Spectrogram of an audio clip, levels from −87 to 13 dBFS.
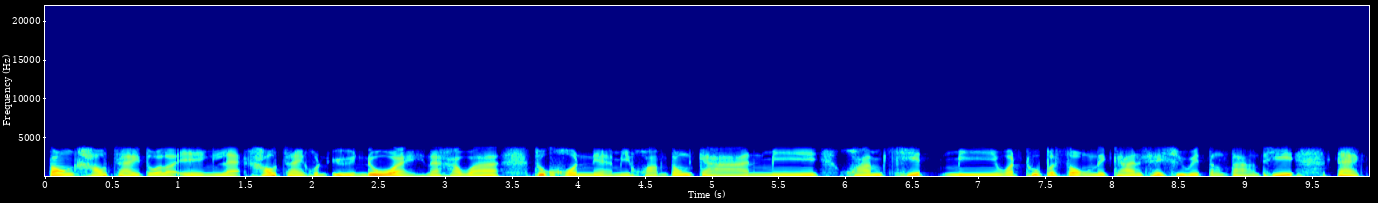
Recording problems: high frequencies cut off; severe; nothing above 3.5 kHz

